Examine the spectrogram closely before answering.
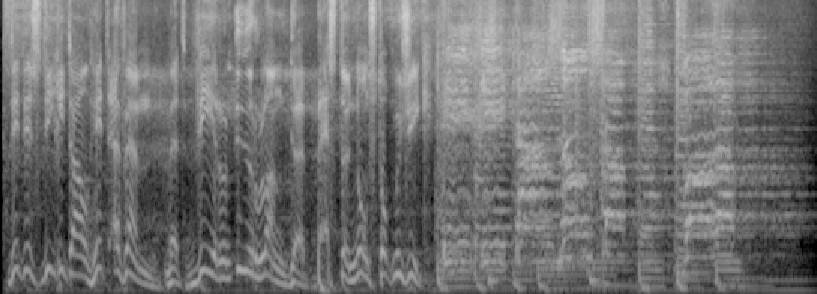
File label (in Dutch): Jingle; radiopiraten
